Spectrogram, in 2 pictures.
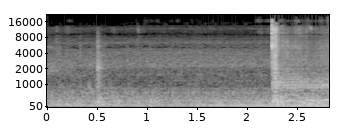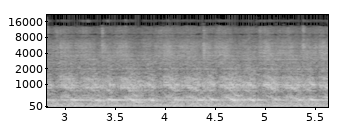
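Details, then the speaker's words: Auction-bought engine with a newly fitted battery, wired on without tools: starter clunks in, then even churning crank at about three beats a second that never catches; no fuel supply, fuel line found broken off the fuel pump. "It turned over. All right, it turns over. So, what we need to do is get some good fuel to it."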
